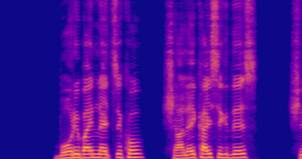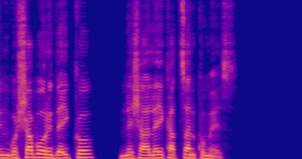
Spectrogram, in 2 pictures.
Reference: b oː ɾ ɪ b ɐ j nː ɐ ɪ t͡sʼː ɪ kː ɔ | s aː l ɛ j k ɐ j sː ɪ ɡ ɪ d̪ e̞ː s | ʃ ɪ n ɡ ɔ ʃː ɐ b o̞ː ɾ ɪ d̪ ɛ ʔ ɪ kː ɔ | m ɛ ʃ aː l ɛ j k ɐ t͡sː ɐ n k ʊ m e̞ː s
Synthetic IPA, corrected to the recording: b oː ɾ ɪ b ɐ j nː ɐ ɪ t͡sʼː ɪ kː ɔ | ʃ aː l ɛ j k ɐ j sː ɪ ɡ ɪ d̪ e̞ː s | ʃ ɪ n ɡ ɔ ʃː ɐ b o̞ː ɾ ɪ d̪ ɛ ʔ ɪ kː ɔ | n ɛ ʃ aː l ɛ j k ɐ t͡sː ɐ n k ʊ m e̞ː s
